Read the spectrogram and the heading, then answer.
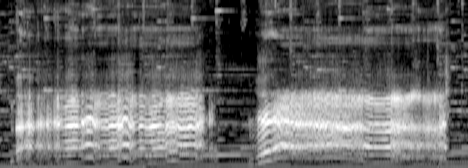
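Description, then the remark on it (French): Two long, loud, bestial growls from a man, each lasting a few seconds with a brief pause between them, the second one rising sharply before settling into a rough, sustained snarl, resounding through an examination room. “Et il grogne, il grogne, et ses grognements sont si forts qu'on les entend résonner dans toute la salle d'examen.”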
